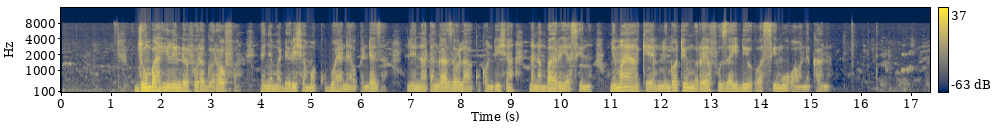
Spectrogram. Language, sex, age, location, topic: Swahili, male, 25-35, Nairobi, finance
